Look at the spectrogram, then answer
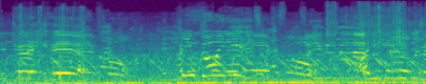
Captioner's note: reporters chattering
